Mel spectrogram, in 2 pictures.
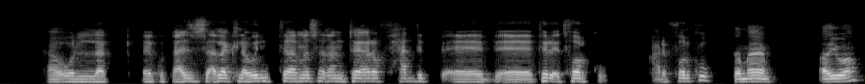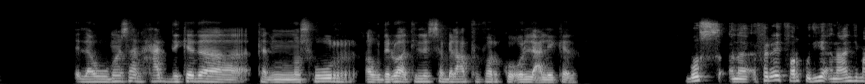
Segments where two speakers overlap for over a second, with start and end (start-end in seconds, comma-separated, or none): none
